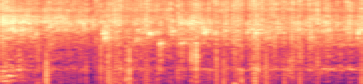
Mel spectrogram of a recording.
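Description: Mustard seeds crackle and spit in hot oil during tempering for a tomato rasam, a dense run of sharp pops over a steady bright sizzle, close and fairly loud with no talk.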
